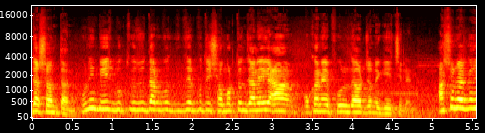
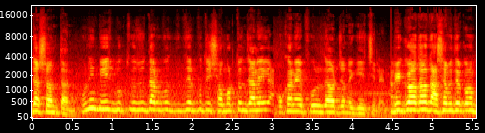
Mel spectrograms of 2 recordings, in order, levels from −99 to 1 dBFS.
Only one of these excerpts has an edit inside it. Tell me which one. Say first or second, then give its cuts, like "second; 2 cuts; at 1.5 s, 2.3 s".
second; 2 cuts; at 2.9 s, 4.3 s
